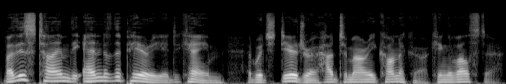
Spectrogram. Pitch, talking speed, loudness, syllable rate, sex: 120 Hz, 225 wpm, -18 LUFS, 5.3 syllables/s, male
